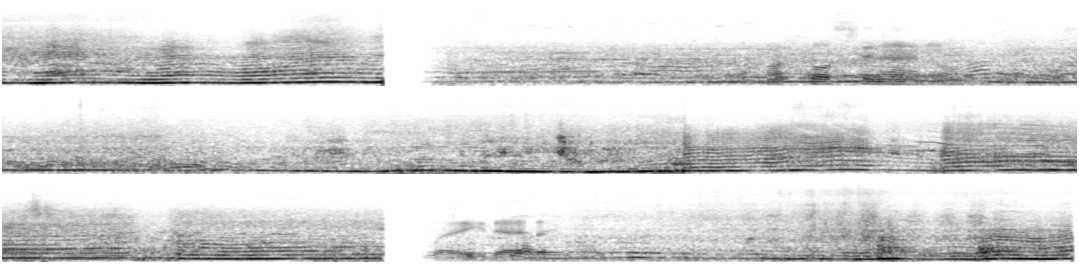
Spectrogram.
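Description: A rally car engine roars and revs hard as the car speeds past close by.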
